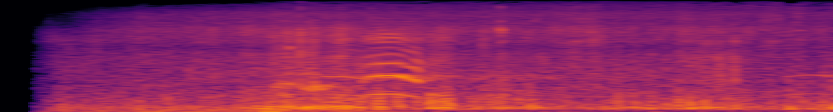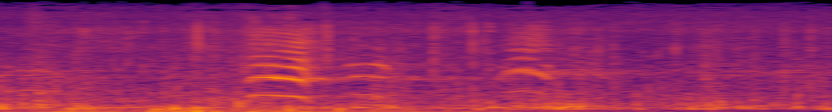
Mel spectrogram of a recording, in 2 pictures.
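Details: Common ravens giving food-associated 'haa' calls to recruit other ravens to a foraging site, at a boar's meal; three loud, hoarse, arched calls with rich harmonics at about one-second, four-second and five-second marks over steady wind and rustling.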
